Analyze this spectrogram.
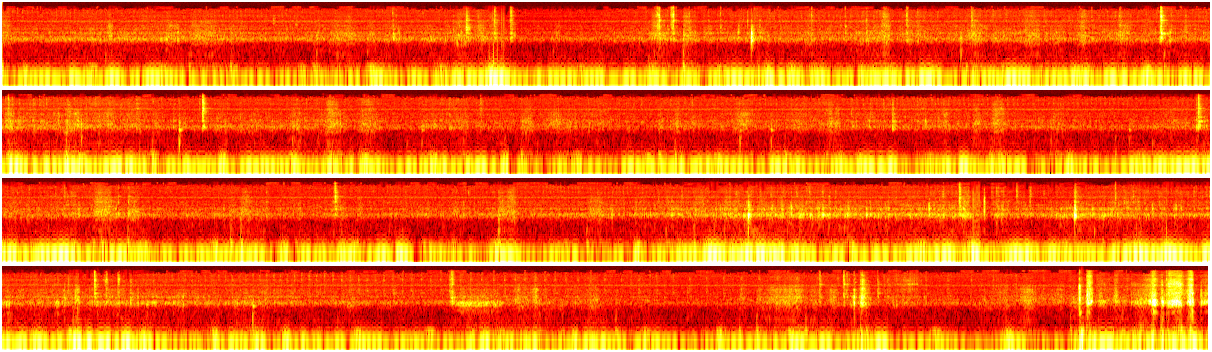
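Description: Mountain bike riding fast along a dirt forest singletrack, with wind buffeting the microphone as a steady rumble. Scattered sharp clicks and rattles come from the bike over the rough trail.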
